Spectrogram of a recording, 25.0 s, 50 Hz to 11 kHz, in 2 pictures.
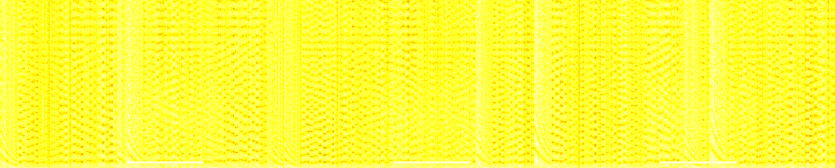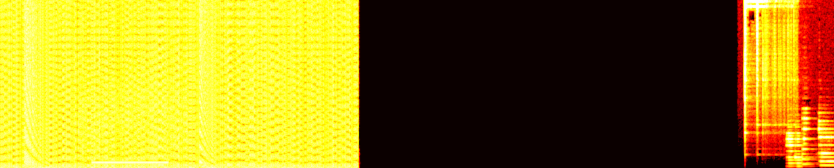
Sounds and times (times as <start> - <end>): Eruption: 0.0 - 17.9.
